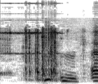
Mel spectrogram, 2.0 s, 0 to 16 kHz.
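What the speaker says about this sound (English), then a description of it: "when the phone rang" A telephone rings in a 1950s radio drama, a bright electric bell burst mixed with voices speaking over it.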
